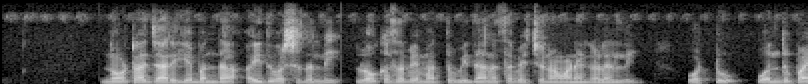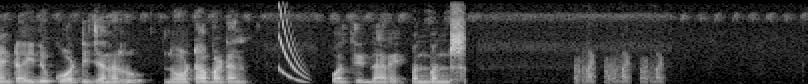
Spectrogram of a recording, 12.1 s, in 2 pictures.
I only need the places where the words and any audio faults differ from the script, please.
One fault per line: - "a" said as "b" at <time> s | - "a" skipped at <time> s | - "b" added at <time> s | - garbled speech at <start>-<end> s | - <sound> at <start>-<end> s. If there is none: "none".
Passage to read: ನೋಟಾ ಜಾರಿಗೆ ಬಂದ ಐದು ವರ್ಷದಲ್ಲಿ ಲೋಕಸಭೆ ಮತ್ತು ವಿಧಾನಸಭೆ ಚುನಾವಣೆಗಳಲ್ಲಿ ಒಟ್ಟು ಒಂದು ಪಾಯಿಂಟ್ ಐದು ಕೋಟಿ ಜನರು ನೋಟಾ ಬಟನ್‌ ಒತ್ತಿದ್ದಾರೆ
- chirp at 8.2-8.4 s
- garbled speech at 9.1-9.6 s
- laugh at 10.4-11.1 s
